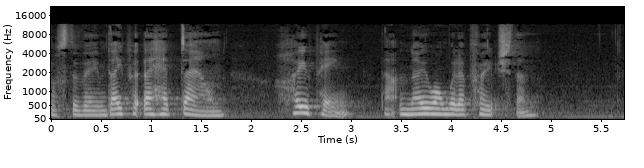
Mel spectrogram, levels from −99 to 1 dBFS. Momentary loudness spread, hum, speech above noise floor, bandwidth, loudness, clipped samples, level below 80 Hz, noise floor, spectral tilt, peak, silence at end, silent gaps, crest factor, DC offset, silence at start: 15 LU; none; 25 dB; 11.5 kHz; -33 LUFS; under 0.1%; -70 dBFS; -58 dBFS; -5.5 dB/octave; -16 dBFS; 0 s; none; 18 dB; under 0.1%; 0 s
